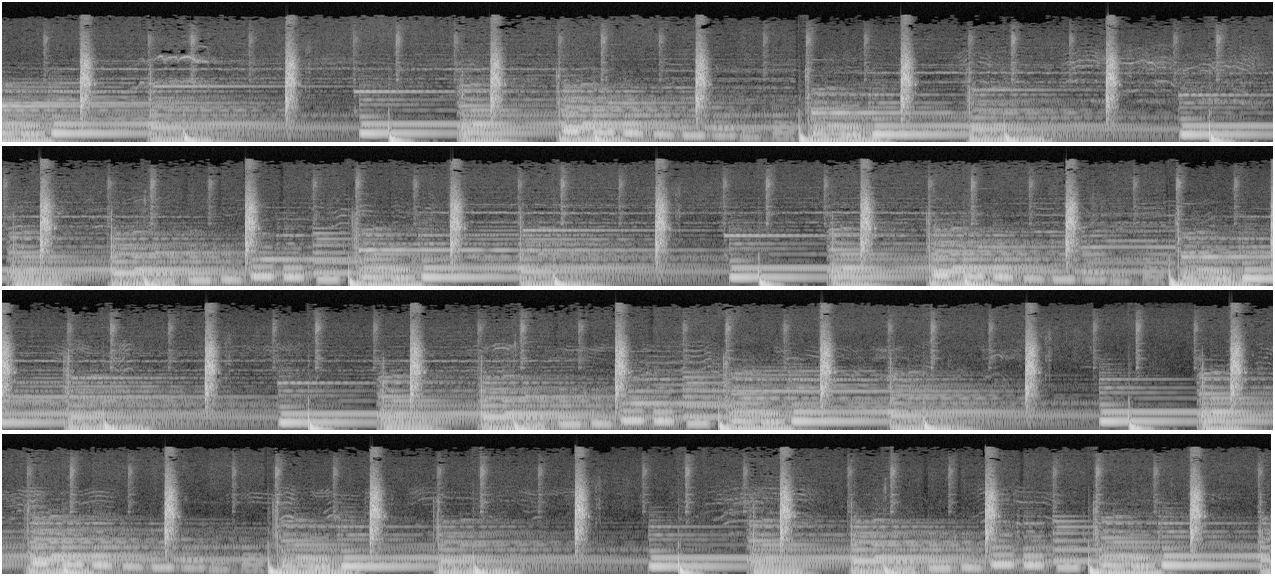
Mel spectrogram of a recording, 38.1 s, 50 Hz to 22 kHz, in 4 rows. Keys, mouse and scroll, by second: 0.0 click, 0.3 middle drag, 0.5 Tab, 1.1 Tab, 1.5 3, 1.7 click, 2.0-3.5 middle drag, 3.4 i, 6.1 click, 6.4-6.9 middle drag, 6.8 e, 8.0 click, 8.2-9.3 middle drag, 9.3 s, 10.0 click, 10.6-11.6 shift+middle drag, 11.6 scroll up 1, 11.9-12.5 middle drag, 12.4 ctrl+r, 12.7 ctrl+click, 13.9 click, 14.3 ctrl+r, 14.4 ctrl+click, 15.9 click, 16.1-16.6 middle drag, 16.6 3, 16.8 click, 17.2-18.7 middle drag, 18.7 e, 21.0 click, 21.3 scroll down 2, 21.4-21.8 middle drag, 21.8 e, 22.6 click, 22.7 s, 23.9-24.2 scroll down 3, 24.2-24.6 shift+middle drag, 24.6 shift+e, 26.4 click, 26.7 scroll down 1, 26.9-27.3 middle drag, 27.3 s, 28.5 scroll down 2, 28.7-29.1 middle drag, 29.0 g, 31.4 click, 31.7 s, 32.3 click, 32.6 shift+middle click, 32.9 shift+scroll up 3, 33.5 ctrl+r, 33.8 click, 34.8 click, 35.9-36.4 shift+middle drag, 36.4-36.9 scroll up 1, 36.9 ctrl+r, 37.1-38.1 ctrl+drag.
